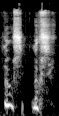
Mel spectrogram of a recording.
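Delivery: alarmed call. Acted.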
